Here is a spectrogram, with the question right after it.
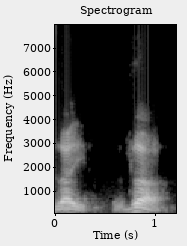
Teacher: नीचे के दांतों के अंदरूनी किनारे पे जबान की नोक लग रही है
